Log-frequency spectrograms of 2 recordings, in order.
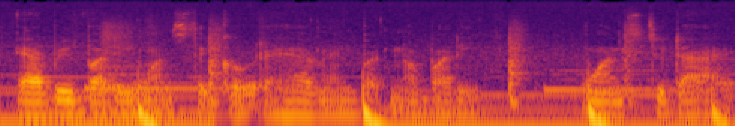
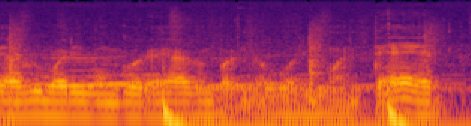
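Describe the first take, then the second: First: The sentence is spoken slowly. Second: The sentence is spoken quickly. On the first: "so I had to slow it down" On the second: "I think I said that fast"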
